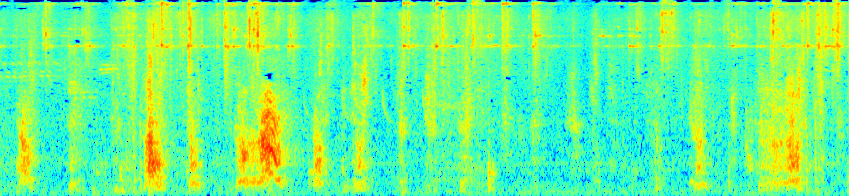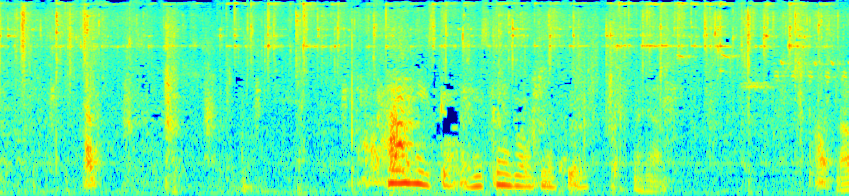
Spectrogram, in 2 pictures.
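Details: A Jack Russell Terrier, on a leash near a highway, gives sharp, scattered barks while playing with a basketball for the first time, with human voices mixed in.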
